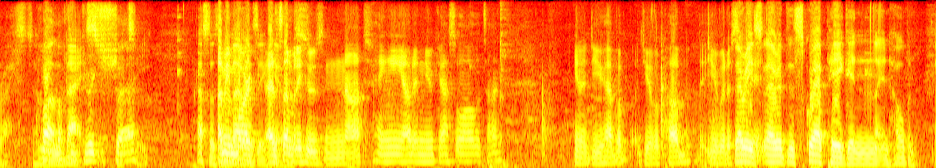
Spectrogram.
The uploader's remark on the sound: We join them in a breakout at PI Live.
